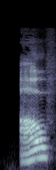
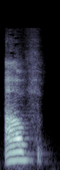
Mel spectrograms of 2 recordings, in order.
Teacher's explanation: Si lo decimos con acento sureño, estaríamos diciendo out, pero si nos quedamos con alemán estándar tiene que ser av.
